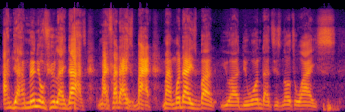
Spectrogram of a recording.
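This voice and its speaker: Nigerian male pastor, fifties, lively preaching with Pidgin asides, voice pitched a touch high. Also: brisk. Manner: animated preaching, slips into Pidgin asides, laughs often. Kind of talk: sermon.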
